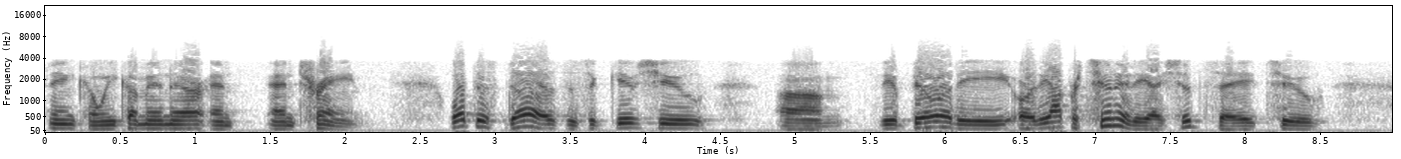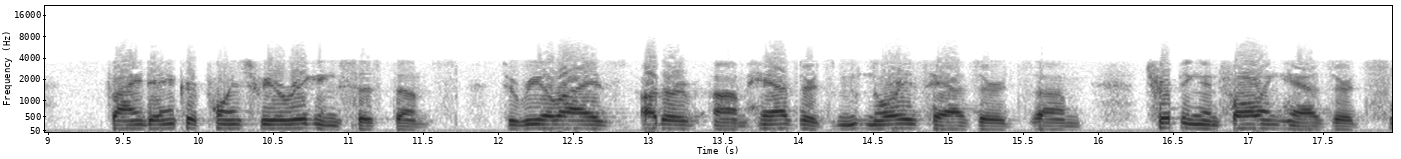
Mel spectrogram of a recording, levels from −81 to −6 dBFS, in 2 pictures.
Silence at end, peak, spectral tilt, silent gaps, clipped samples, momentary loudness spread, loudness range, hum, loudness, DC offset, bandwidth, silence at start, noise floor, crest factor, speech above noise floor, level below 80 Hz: 0 s; -8 dBFS; -8.5 dB/octave; none; under 0.1%; 6 LU; 2 LU; none; -24 LUFS; under 0.1%; 6.8 kHz; 0 s; -53 dBFS; 18 dB; 29 dB; -56 dBFS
